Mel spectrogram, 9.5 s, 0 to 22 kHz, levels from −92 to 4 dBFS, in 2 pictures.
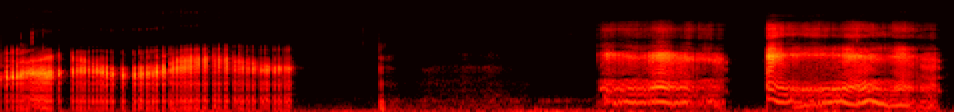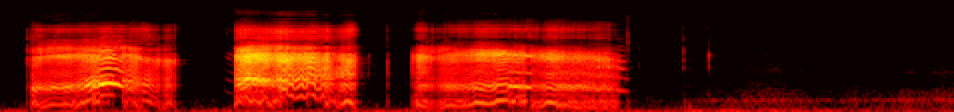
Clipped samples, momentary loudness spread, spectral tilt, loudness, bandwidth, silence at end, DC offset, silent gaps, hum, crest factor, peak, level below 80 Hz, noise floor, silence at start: under 0.1%; 21 LU; 0 dB/octave; -29 LUFS; 16.5 kHz; 1.65 s; under 0.1%; none; none; 26 dB; -8 dBFS; -70 dBFS; -70 dBFS; 0.05 s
